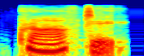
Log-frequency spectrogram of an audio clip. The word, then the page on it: crafty: Indian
